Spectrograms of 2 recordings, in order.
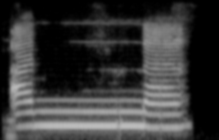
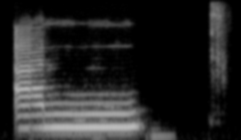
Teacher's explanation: Bisa dirasakan ya bahwa makhrajnya ada di ujung lidah menempel pada gusi ya bagian atas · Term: huruf nun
